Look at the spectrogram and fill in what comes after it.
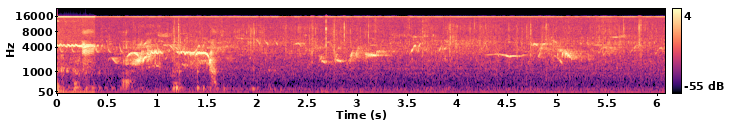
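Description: Outdoor bush ambience: several short high chirping calls from birds, most in the first second and a half and a few fainter ones later, over a low steady background.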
